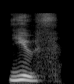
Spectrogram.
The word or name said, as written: youth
